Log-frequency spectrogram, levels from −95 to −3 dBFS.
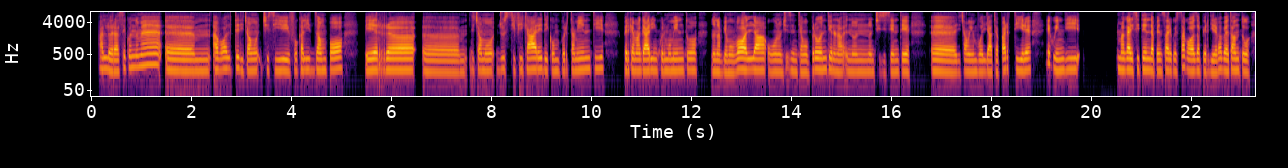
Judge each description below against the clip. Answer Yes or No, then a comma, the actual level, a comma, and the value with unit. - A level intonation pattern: Yes, narrow, 1.8 semitones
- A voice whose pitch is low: No, medium, 185 Hz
